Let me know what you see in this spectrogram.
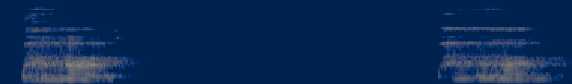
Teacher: it's slightly between a P and a B, and it depends on the word and on the combination, so it might be slightly different sometimes.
